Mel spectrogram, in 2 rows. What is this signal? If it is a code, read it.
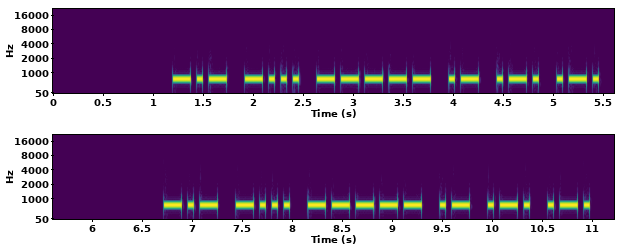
Morse code, heard as a keyed tone, about 20 wpm, 700 Hz. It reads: KB0ARR KB0ARR
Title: USA Call Signs - 6 Characters - Repeated 3x - 20wpm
